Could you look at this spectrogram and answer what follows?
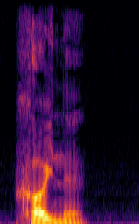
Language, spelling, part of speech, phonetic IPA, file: Polish, hojny, adjective, [ˈxɔjnɨ], Pl-hojny.ogg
